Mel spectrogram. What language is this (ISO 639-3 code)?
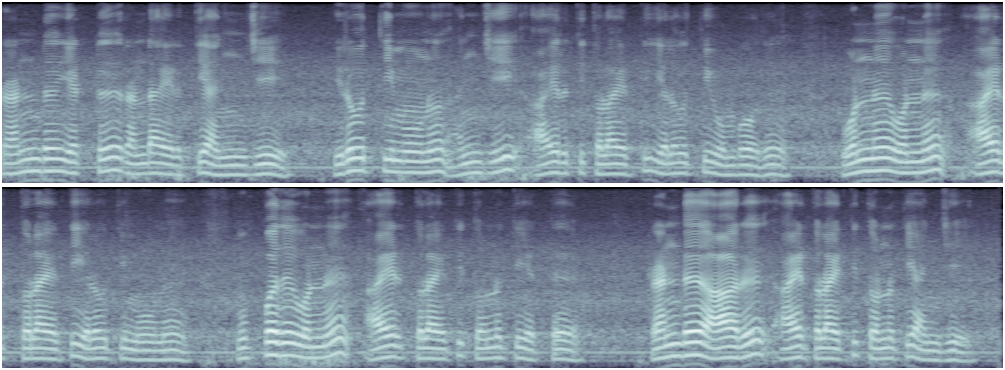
tam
